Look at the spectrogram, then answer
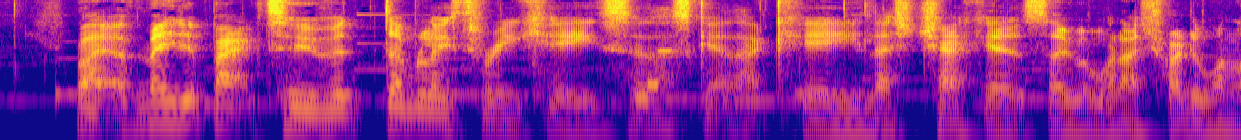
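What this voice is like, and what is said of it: Usual voice. Nothing is said of it.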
